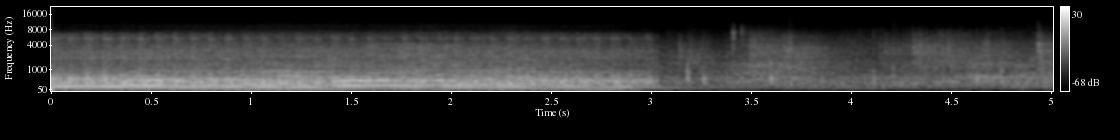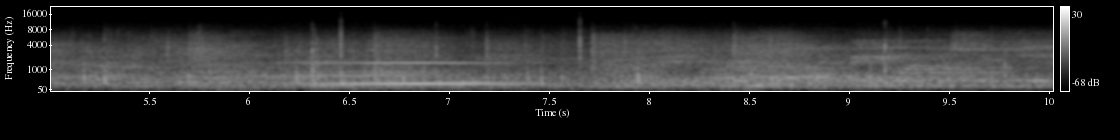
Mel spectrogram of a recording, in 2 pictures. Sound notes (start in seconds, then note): 2.9 stage crew chattering; 6.3 speaker feedback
